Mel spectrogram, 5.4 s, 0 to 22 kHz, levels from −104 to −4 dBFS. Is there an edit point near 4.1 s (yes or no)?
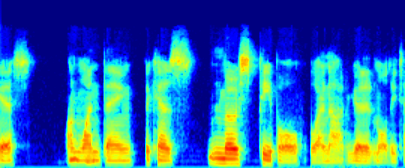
yes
